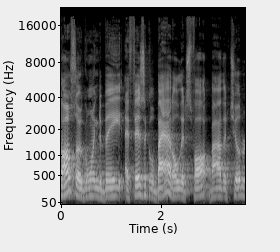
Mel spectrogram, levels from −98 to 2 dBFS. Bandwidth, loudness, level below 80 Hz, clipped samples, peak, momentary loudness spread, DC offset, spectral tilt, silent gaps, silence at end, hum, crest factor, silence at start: 19 kHz; -28 LUFS; -82 dBFS; under 0.1%; -8 dBFS; 7 LU; under 0.1%; -3.5 dB/octave; none; 0 s; none; 20 dB; 0 s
